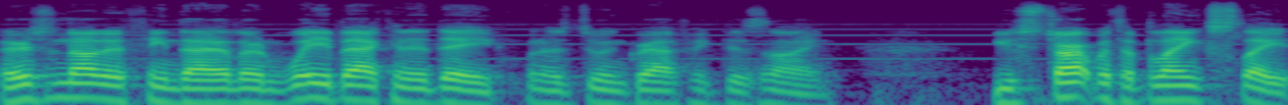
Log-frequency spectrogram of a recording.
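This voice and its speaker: A man's very fast speech with big swings in loudness and ordinary pitch variation, music in the background. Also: medium pitch for a man. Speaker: meetup speaker on software UI design. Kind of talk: presentation.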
